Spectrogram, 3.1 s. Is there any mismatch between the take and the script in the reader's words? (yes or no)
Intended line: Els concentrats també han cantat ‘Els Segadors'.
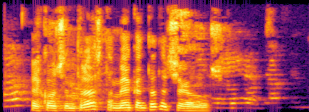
no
